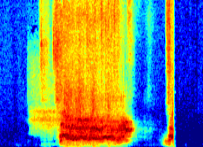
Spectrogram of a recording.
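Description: A dog lets out a drawn-out, whining bark lasting about a second, then a short sharp yip after a brief pause; fairly loud, with no talking.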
